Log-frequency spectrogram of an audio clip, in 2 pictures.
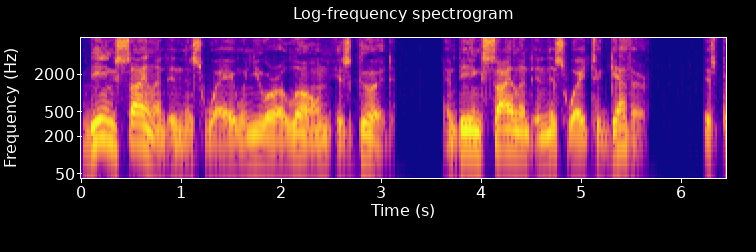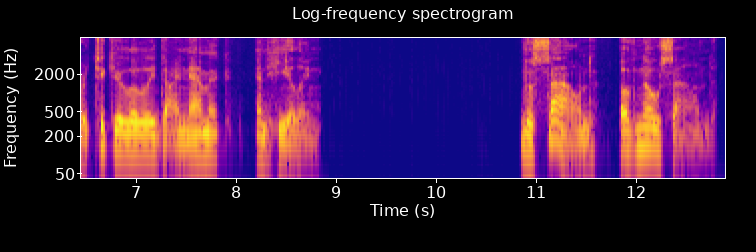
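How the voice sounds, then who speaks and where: A man reading a contemplative audiobook as scripted narration, in a measured way. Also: fairly low pitch, warm tone, dry recording, studio quality. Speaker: audiobook reader.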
